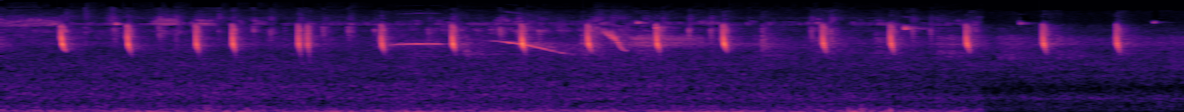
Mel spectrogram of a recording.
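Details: Hummingbird giving sharp, very high chips in a steady series of about three per second, with a faint thin trill among them, over a soft hiss that falls away near the end.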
